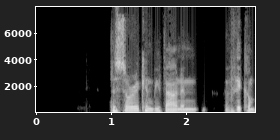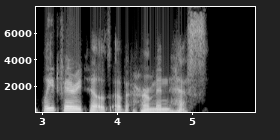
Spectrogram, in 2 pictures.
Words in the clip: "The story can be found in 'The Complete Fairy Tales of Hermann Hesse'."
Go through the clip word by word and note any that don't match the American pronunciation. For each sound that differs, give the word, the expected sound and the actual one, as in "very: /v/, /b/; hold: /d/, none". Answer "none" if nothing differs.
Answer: none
